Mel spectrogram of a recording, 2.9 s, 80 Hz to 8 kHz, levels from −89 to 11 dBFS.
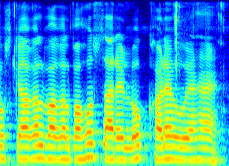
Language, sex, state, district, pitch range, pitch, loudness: Hindi, male, Jharkhand, Garhwa, 160-170 Hz, 165 Hz, -15 LUFS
